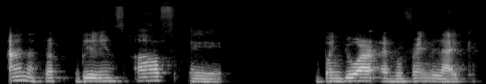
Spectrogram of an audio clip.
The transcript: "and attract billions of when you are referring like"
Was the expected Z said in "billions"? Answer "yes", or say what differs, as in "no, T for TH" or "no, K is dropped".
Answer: no, S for Z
